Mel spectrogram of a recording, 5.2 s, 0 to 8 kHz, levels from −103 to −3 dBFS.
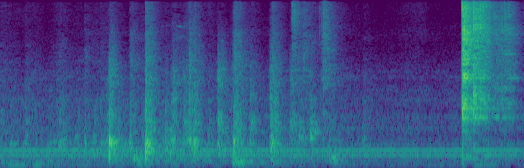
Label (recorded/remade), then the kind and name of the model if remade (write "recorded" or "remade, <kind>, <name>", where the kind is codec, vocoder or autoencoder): recorded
